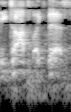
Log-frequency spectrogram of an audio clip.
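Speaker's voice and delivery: rough, unvoiced rasp of a little bean frog; gravelly frog. Shown as a demonstration. Showing the audience her frog character Matsu, gravelly. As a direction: croak it out in a gravelly creature voice. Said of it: "super gravelly and".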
